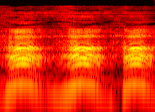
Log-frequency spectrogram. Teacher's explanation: Ha makhrajnya ada di bawah tenggorokan.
